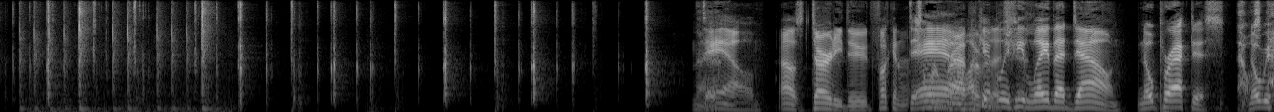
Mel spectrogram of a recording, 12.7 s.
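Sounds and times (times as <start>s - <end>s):
pens tapping a beat: 0.0s - 6.7s
speech: 7.0s - 12.7s.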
